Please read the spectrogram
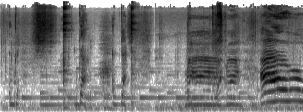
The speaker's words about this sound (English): Babbling is exactly what it sounds like, indiscernible words of jumbled consonants and vowels all strung together. It's pretty adorable when babies do it, but it's also an important stage of language development.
